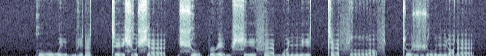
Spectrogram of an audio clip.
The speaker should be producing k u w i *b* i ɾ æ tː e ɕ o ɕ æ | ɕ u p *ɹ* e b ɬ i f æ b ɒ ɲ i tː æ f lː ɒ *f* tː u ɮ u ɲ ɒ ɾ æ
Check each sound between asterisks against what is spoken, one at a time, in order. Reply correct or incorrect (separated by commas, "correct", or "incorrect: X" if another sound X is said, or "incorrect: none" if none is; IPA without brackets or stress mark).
correct, correct, correct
